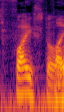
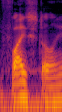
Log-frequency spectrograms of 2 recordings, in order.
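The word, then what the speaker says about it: Feustel: I think it's Feistel, isn't it? Feistel, yeah.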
